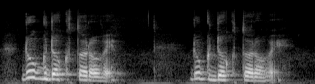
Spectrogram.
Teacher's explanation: When we speak quickly or normal speed and there is K, you don't really hear it that much.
